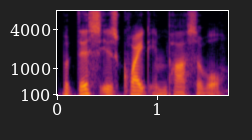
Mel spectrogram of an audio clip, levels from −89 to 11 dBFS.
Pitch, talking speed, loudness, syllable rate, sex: 95 Hz, 175 wpm, -19 LUFS, 5.6 syllables/s, male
